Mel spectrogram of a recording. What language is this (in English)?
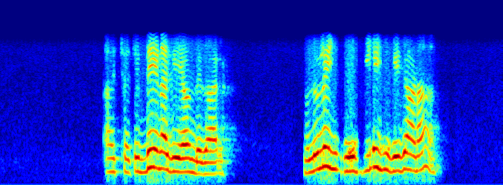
Dogri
